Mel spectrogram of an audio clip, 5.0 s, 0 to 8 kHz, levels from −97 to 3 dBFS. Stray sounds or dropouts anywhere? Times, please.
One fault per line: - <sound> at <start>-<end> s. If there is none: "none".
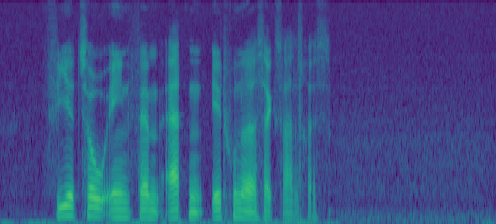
none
